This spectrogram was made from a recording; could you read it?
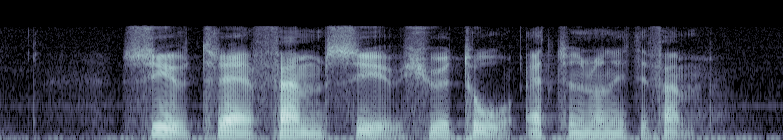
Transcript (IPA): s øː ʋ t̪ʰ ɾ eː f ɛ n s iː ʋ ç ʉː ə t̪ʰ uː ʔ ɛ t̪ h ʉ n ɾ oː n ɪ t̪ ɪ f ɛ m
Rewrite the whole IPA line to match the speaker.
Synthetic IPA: s yː ʋ t̪ʰ ɾ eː f ɛ m s yː ʋ ç ʉː ə t̪ʰ uː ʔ ɛ t̪ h ʉ n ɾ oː n ɪ t̪ ɪ f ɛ m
